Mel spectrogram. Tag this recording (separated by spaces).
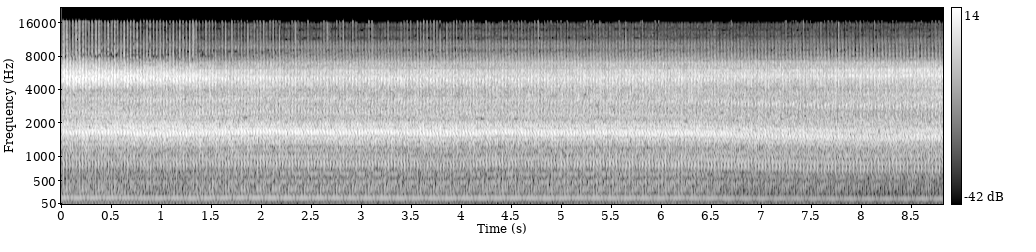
lumps music movie toolbox fragments melody bits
